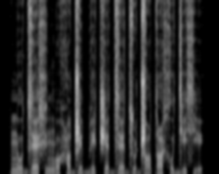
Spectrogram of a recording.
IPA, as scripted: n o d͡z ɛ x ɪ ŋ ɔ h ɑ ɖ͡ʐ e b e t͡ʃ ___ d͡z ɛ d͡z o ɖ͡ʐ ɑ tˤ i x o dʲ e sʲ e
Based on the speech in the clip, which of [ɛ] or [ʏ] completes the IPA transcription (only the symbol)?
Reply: ɛ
